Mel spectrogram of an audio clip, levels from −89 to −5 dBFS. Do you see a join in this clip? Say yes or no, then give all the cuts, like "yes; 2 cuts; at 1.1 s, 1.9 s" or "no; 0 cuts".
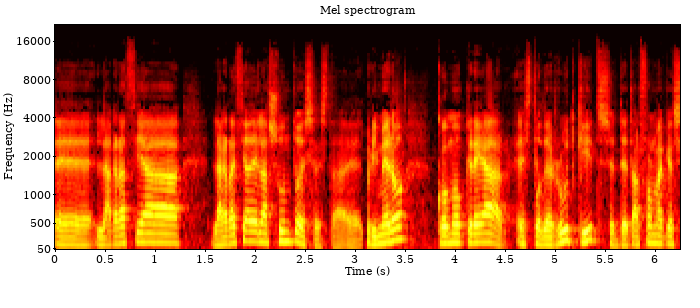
yes; 2 cuts; at 3.0 s, 4.8 s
